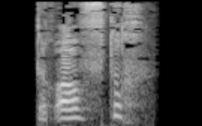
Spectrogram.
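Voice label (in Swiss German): "after", Haut Rhin; medecine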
